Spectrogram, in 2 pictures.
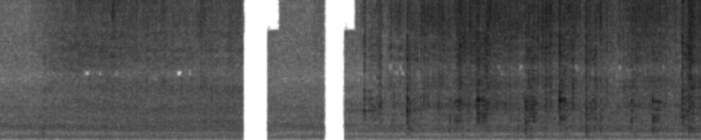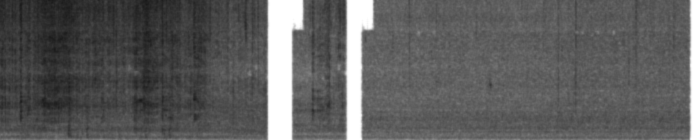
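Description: Cubes of fat sizzling and crackling in a metal frying pan, turned with a slotted spatula. The sound comes in several short clips that cut off abruptly, and the crackling is loudest in the middle.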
